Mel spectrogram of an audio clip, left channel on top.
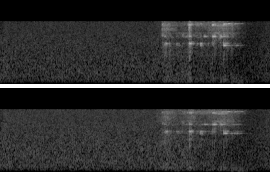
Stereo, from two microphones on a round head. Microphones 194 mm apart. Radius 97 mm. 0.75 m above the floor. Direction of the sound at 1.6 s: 30° left (ahead or behind).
